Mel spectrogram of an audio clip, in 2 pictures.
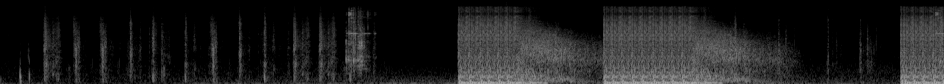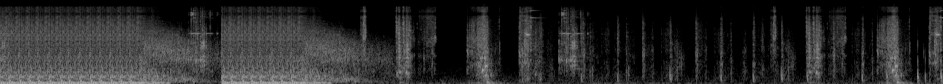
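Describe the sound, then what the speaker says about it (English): A Corbretti AR-70 Raptor automatic rifle fires in a video game, with scattered single shots around two long sustained bursts of rapid, loud automatic fire and a brief pause between them. "The next weapon is the Corbretti AR-70 Raptor automatic rifle."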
